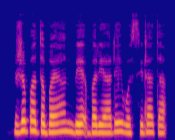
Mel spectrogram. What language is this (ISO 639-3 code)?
pus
